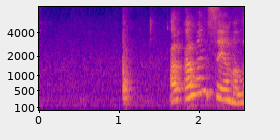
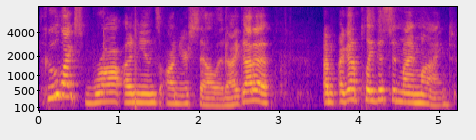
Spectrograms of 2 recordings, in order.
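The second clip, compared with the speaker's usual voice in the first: usual speaking voice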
